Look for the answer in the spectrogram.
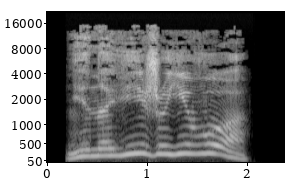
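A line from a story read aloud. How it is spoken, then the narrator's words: Hoarse, strained. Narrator (Russian): хрипло выдавил Рэхем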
